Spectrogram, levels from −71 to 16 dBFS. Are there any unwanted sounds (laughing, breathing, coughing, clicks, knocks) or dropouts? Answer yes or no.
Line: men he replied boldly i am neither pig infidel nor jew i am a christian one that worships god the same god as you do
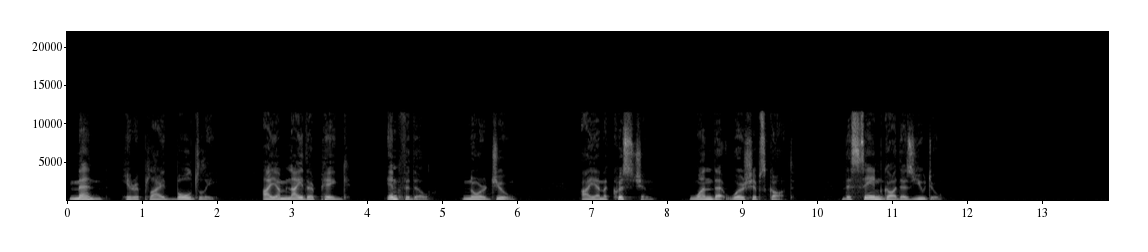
no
